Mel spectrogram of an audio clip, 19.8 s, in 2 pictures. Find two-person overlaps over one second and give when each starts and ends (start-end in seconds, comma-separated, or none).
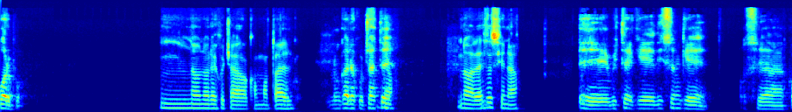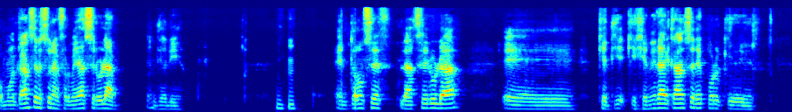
none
